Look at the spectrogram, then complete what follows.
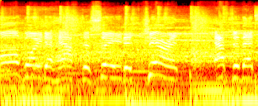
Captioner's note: crowd chatter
